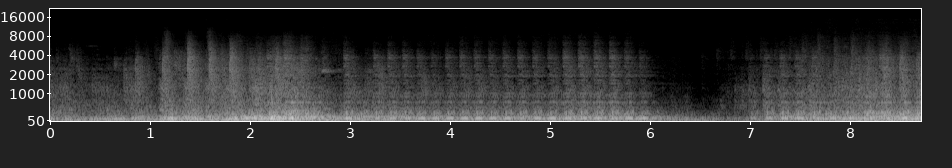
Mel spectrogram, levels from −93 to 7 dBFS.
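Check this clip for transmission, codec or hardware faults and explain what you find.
No transmission, codec or hardware faults are audible anywhere in the audio.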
